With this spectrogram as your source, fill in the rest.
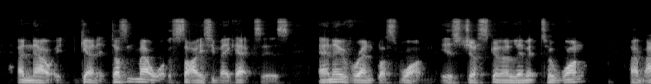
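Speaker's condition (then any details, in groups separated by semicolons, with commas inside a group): No condition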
